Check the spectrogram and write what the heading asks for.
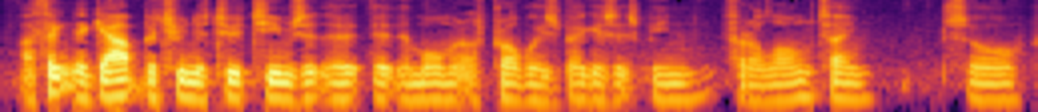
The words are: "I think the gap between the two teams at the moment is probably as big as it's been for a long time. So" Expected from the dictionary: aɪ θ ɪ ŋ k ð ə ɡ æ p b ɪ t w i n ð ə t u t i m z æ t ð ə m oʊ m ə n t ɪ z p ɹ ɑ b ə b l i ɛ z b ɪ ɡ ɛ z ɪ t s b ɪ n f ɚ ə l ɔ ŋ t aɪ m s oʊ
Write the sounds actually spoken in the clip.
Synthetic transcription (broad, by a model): aɪ θ ɪ ŋ k ð ə ɡ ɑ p b ɪ t w i n ð ə t u t i m z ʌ t ð ə m oʊ m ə n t ɪ z p ɹ ɑ b ə b l i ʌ z b ɪ ɡ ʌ z ɪ t s b ɪ n f ɚ ə l ɔ ŋ t aɪ m s oʊ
